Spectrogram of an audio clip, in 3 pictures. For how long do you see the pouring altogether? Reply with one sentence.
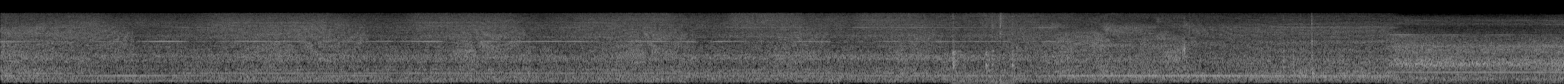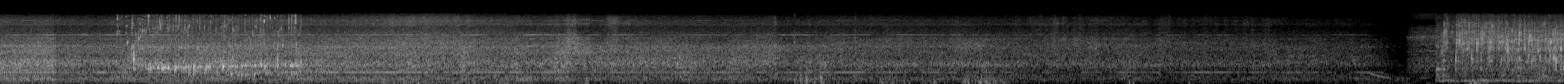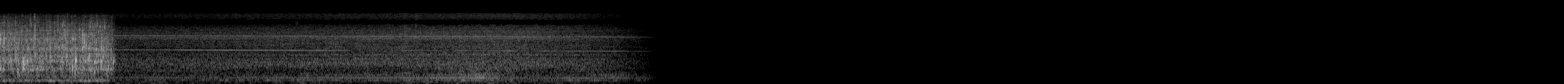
You can hear the pouring for 4 seconds altogether.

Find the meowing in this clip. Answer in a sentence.
You can hear the meowing from 9.5 to 10.2 s.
